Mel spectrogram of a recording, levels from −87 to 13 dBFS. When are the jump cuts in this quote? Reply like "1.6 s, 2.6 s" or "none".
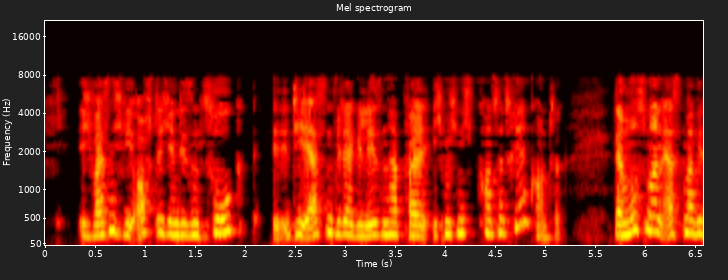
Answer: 2.9 s

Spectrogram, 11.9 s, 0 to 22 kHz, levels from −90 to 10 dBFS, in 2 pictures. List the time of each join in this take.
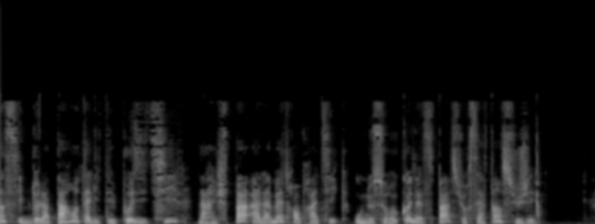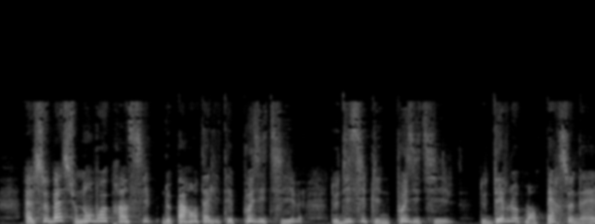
1.8 s, 6.7 s

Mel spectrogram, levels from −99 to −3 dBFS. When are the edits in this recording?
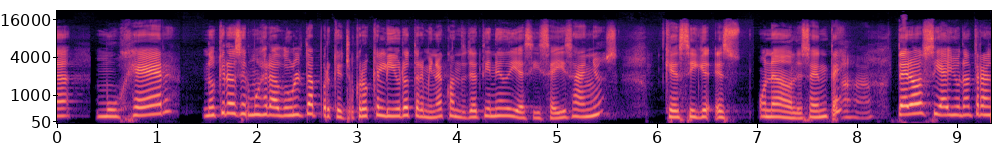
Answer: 1.2 s, 8.3 s

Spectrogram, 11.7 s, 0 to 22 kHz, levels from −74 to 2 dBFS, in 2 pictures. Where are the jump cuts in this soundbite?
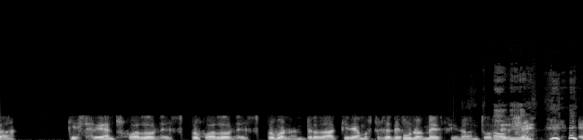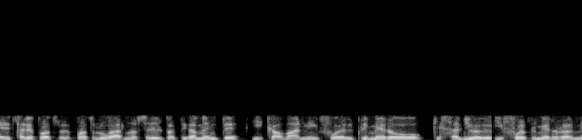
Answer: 1.2 s, 2.0 s, 4.0 s, 5.9 s, 8.3 s, 10.7 s

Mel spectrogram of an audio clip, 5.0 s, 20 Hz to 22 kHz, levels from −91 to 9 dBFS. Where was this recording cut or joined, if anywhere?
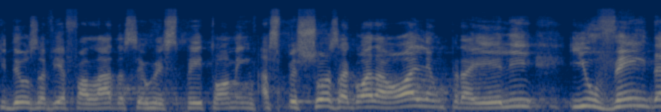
1.9 s

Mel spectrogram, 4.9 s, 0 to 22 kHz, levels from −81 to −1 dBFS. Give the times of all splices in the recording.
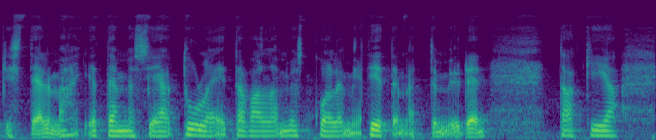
1.4 s, 2.3 s, 2.7 s

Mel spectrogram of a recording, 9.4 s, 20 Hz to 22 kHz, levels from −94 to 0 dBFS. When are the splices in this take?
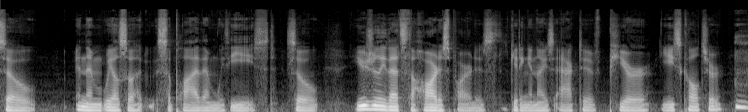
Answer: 1.3 s, 3.5 s

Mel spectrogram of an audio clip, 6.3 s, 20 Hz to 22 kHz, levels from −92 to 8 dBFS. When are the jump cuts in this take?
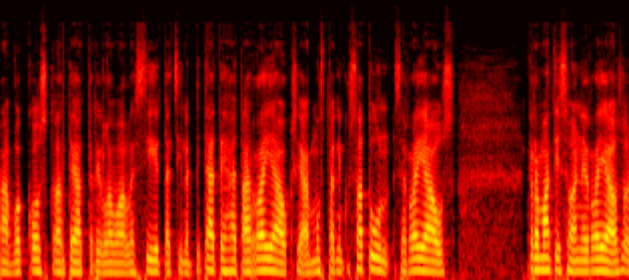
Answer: none

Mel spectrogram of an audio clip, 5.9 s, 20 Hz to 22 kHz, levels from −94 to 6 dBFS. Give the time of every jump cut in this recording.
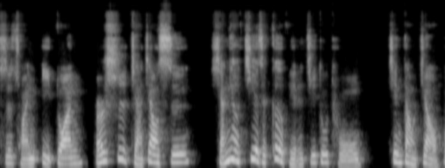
1.1 s

